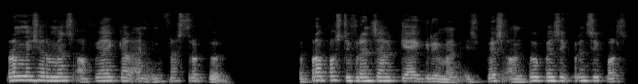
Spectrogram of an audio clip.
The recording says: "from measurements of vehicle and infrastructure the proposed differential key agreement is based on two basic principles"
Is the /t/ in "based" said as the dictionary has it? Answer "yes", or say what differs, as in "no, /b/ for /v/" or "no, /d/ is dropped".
yes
